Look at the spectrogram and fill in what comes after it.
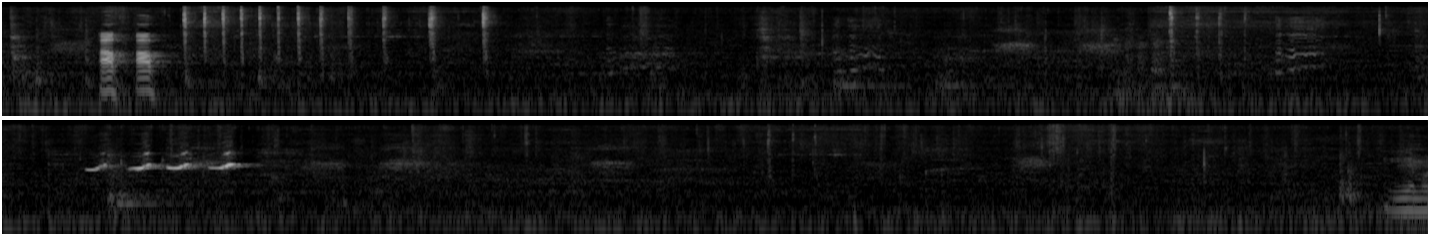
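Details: Newborn Gulabi goat kids at Nagra Farm, with a short burst of high, wavering bleats near the middle, earlier sharp clicking sounds, and a quiet background with a man speaking Hindi.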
